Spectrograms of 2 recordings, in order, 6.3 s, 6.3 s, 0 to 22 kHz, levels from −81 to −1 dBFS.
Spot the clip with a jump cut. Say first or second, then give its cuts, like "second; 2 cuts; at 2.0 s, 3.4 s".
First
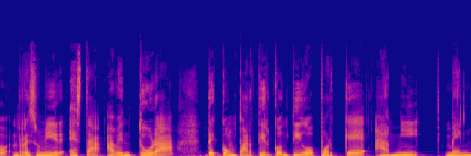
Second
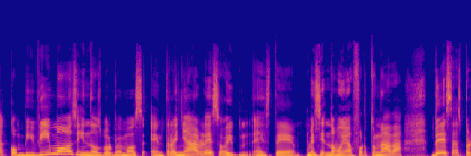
second; 1 cut; at 4.0 s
